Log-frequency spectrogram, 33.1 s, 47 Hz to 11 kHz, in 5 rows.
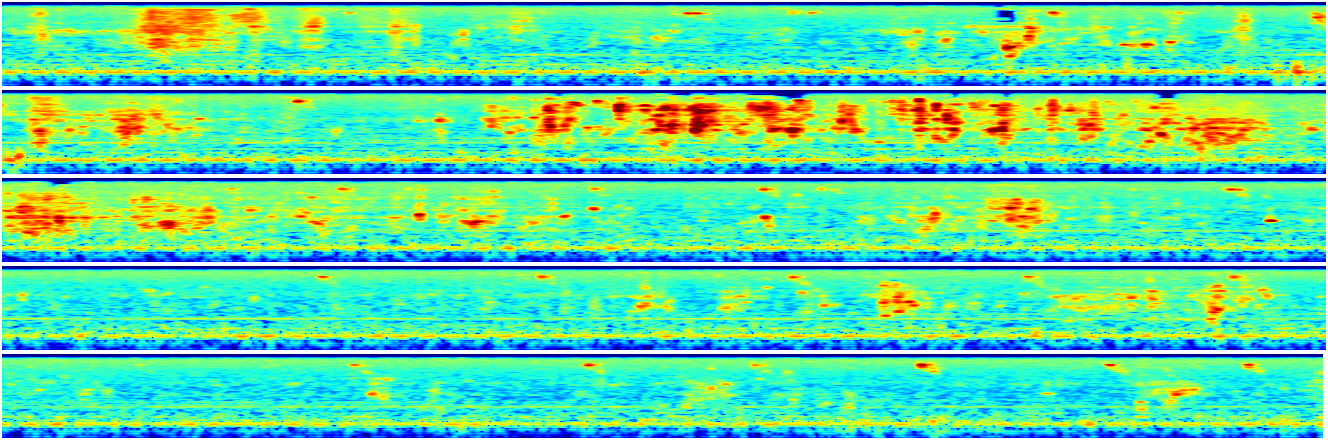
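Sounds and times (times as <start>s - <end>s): water splashing around wading legs: 4.4s - 19.1s.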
